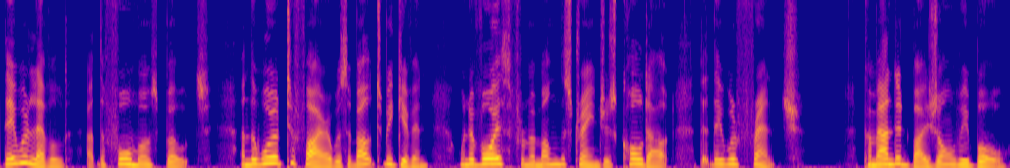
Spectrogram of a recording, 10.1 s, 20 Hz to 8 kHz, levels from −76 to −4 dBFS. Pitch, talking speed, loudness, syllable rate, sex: 215 Hz, 200 wpm, -17 LUFS, 5.8 syllables/s, female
